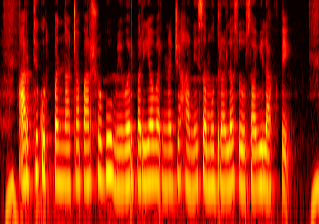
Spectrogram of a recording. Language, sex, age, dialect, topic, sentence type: Marathi, female, 18-24, Standard Marathi, agriculture, statement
